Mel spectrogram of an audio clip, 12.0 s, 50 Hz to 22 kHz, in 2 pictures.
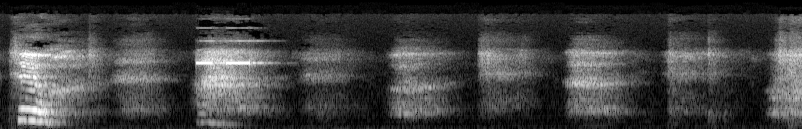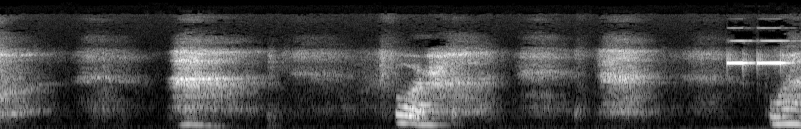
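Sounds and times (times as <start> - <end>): person panting heavily: 2.2 - 8.7.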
